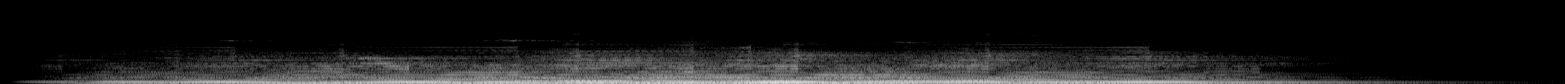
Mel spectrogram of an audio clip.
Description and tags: Horror Transition
A transition created using the Chuck music programming language. Sound was obtained after processing the following file:
After being processed with Chuck, some effects were applied with Sony Sound Forge Pro 10.
cinematic, demon, devil, drama, evil, fear, ghost, ghostly, haunted, hell, horror, nightmare, paranormal, phantom, scary, sinister, sound, spectre, synthesis, terrific, transition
